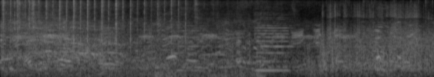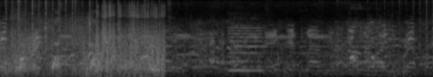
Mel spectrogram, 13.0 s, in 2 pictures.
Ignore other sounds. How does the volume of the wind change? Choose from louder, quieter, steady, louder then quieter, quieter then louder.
louder.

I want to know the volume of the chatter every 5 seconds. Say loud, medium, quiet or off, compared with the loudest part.
loud, medium, medium.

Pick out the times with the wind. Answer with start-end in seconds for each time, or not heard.
0.0-9.0.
